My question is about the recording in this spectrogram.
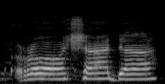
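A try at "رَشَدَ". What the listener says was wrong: Ayo, kebawa enggak lagunya? Kalau ke bawah pasti yang nggak panjang dipanjangkan. Jangan ke bawah lagu.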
